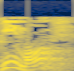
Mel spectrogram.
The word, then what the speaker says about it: gimel: Now I know how it's spelled, but sources I have say that's spelled like a long E, gimel.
